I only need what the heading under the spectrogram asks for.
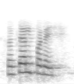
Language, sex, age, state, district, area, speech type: Maithili, female, 60+, Bihar, Purnia, rural, conversation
